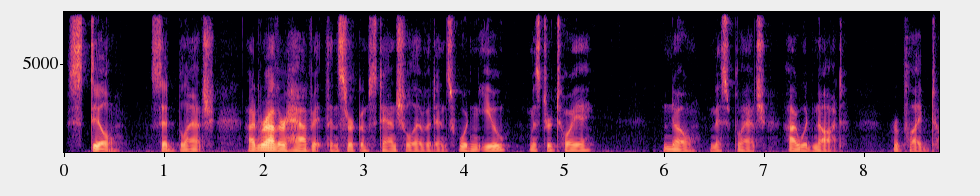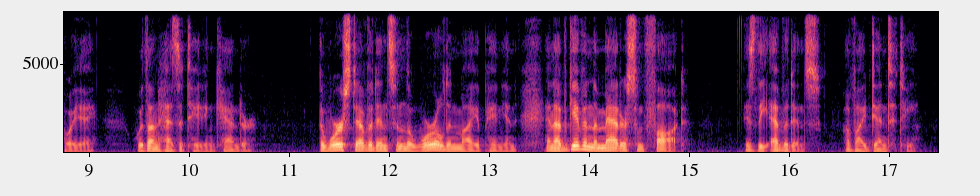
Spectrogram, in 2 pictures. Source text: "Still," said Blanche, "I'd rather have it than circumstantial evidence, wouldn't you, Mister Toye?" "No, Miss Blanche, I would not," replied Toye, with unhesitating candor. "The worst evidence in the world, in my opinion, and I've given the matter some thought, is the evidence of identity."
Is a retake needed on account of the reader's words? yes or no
no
